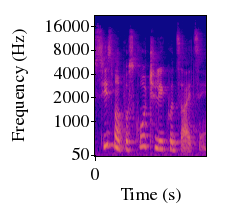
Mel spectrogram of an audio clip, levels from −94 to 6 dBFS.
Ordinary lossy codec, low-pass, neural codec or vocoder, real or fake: MP3, 96 kbps; 19.8 kHz; none; real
